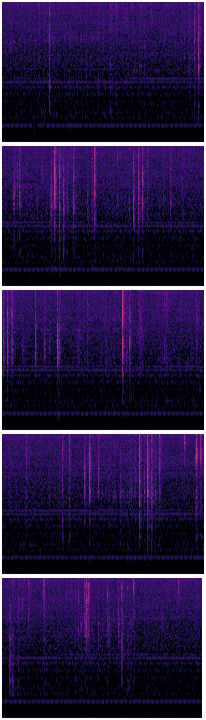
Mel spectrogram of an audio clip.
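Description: Small scattered clicks and taps of a screwdriver and tiny screws being worked out of the plastic underside of an HP laptop, coming in short clusters over a faint steady hum.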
